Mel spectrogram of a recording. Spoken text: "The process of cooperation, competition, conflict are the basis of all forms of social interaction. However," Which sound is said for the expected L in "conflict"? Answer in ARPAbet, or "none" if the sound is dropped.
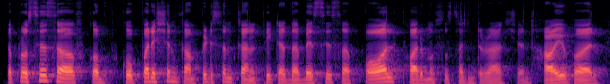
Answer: none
